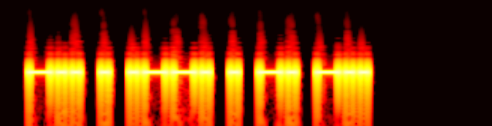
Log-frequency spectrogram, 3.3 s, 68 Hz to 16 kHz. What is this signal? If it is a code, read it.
Morse code, heard as a keyed tone, about 25 wpm, 700 Hz. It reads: DEPEND
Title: Sentences from Top 1300 Words - New Word Drill - 25wpm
